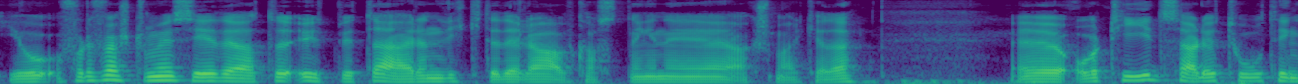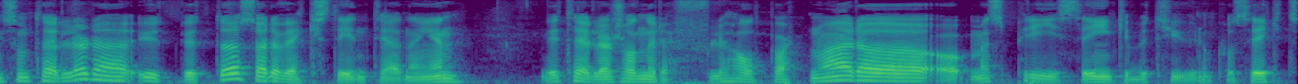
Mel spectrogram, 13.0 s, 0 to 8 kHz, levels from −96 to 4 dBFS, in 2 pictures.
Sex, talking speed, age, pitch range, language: male, 250 wpm, 20-39, 95-120 Hz, English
